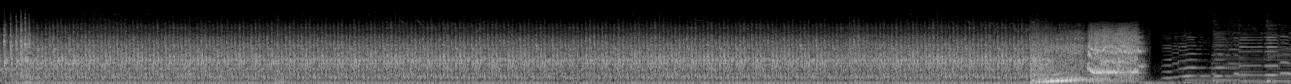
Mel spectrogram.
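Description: A small motor runs steadily for about ten seconds with an even, engine-like drone and a faint steady hum. About ten seconds in a rising whoosh cuts in, and music starts near the end.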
